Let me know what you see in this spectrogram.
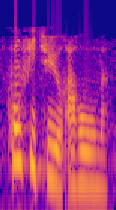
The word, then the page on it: d' Konfitür-Arome: Bas Rhin; Herrlisheim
